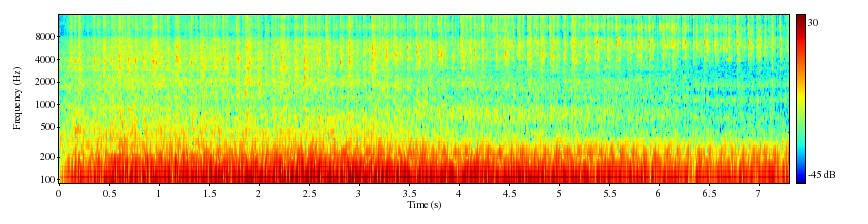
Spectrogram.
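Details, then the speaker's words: Pontiac 428 V8 with three two-barrel carbs and Comp Cams hydraulic roller cam (224/230 at .050, about .502/.510 lift), cold start with choke closed on the fast idle cam: steady, even, deep, smooth rumble with no knocks; healthy cold fast idle. "Right now it's up on the fast idle cam on the carburetor,"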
